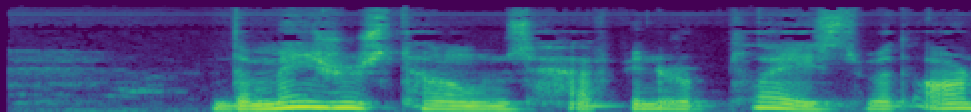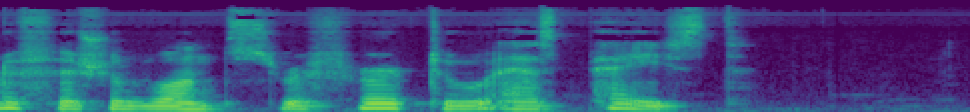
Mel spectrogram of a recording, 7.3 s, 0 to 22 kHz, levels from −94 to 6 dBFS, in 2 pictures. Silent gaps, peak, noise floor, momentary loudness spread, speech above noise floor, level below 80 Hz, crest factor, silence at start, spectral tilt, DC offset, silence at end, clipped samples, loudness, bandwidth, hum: none; -2 dBFS; -61 dBFS; 12 LU; 45 dB; -50 dBFS; 16 dB; 0.8 s; -5.5 dB/octave; under 0.1%; 0.9 s; under 0.1%; -17 LUFS; 16.5 kHz; none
